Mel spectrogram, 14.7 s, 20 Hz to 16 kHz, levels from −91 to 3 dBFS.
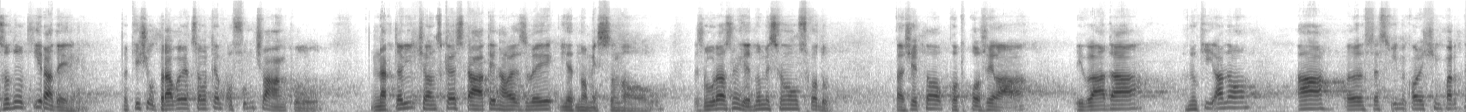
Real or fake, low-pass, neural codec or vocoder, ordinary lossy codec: fake; 14.4 kHz; codec, 44.1 kHz, 3.4 kbps, Pupu-Codec; Opus, 16 kbps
